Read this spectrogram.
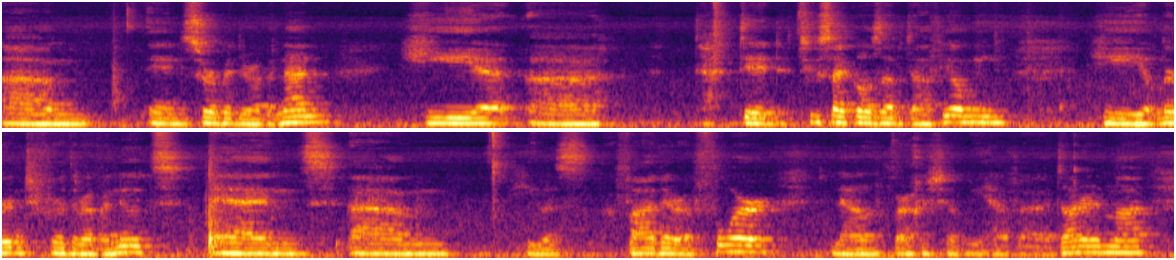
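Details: Adult man with aphasia after a stroke six years earlier that also caused memory loss and loss of use of an arm; has difficulty speaking, reading and writing; reading a prepared text aloud; aphasia after stroke.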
